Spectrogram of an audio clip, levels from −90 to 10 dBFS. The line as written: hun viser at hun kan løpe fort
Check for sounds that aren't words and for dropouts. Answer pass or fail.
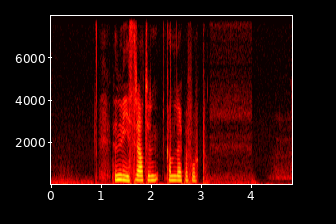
pass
